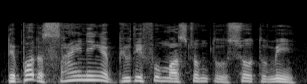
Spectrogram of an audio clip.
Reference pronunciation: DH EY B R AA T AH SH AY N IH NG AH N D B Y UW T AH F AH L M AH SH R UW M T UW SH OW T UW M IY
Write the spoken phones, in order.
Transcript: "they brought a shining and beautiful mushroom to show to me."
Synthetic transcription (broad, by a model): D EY B AA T AH S AY N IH NG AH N B Y UW T AH F AH L M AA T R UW M T UW SH OW T UW M IY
